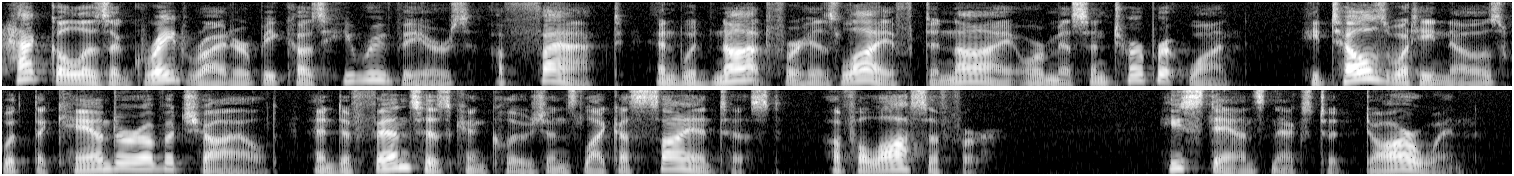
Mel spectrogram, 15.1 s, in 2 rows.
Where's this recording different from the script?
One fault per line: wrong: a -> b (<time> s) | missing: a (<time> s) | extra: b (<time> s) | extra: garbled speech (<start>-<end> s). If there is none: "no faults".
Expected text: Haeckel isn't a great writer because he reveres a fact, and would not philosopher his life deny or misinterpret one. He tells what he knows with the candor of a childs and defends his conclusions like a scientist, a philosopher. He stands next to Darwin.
wrong: isn't -> is (0.4 s)
wrong: philosopher -> for (3.9 s)
wrong: childs -> child (8.4 s)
